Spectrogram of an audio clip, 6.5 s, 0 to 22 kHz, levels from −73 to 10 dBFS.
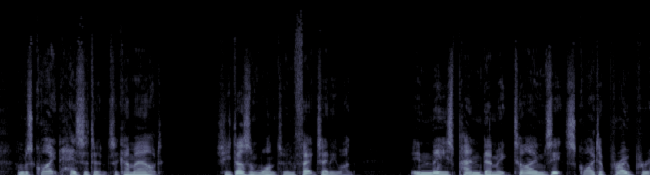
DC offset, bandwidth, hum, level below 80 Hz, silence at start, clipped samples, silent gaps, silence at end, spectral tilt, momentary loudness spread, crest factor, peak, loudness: under 0.1%; 19 kHz; none; -60 dBFS; 0.2 s; under 0.1%; none; 0 s; -5.5 dB/octave; 7 LU; 18 dB; -8 dBFS; -26 LUFS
